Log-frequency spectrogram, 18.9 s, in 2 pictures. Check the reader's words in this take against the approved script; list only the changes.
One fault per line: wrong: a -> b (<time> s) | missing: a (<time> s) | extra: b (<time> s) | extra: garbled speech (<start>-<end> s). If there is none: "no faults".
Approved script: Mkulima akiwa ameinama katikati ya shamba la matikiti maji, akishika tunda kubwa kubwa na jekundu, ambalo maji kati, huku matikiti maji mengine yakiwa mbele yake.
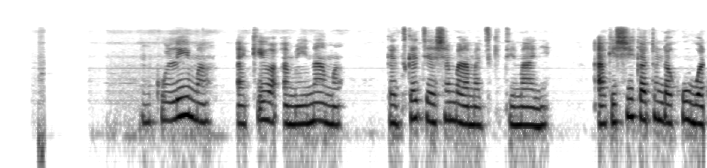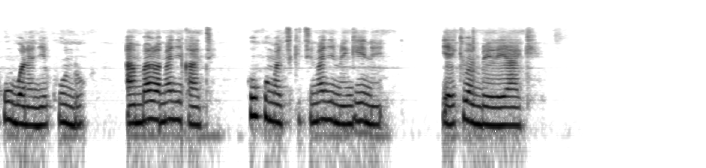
no faults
